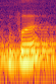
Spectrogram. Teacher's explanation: व, जो दांतों और होठों से मिलाने से उच्चरित होता है, इसीलिए इसे दंतोष्ठ ध्वनि कहते हैं।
